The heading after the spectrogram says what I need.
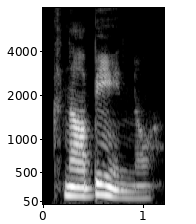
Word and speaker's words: knabino: If you change the ending from o to ino, the stress will also change. For man, the last but one syllable is the first syllable, viro.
